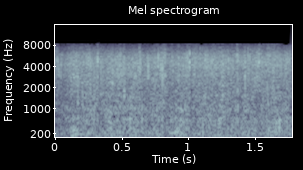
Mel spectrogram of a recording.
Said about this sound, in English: That might sound like rain, but it's actually fish. Hundreds of invasive Asian carp launching themselves through the air along the Mississippi River. The leaping fish have injured boaters, but that's the least of the problem.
